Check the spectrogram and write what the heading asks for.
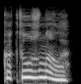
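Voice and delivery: high, shocked question. A narrator's reading. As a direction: gasp it out in shock. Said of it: "с выражением шока".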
